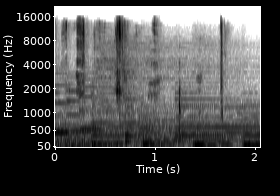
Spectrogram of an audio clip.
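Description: A dried roasted cricket being chewed: a few short, crisp crunches at irregular intervals, over soft background music.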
